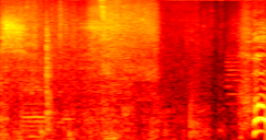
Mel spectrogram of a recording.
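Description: Bubble wrap and cardboard rustling as hands dig into a packed box, a short hissy crackle about half a second to a second in. A loud exclaimed voice begins right at the end.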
